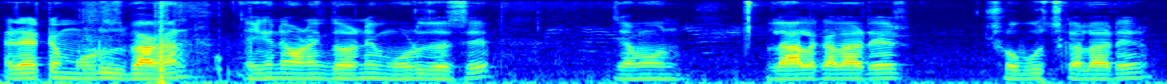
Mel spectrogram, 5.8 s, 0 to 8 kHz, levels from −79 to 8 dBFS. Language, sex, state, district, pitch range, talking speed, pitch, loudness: Bengali, male, West Bengal, Cooch Behar, 120-130 Hz, 145 wpm, 125 Hz, -24 LUFS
